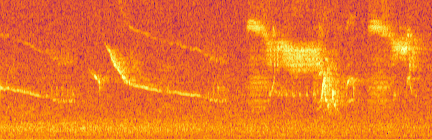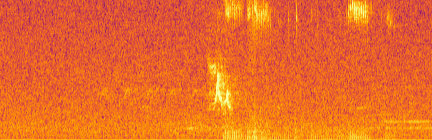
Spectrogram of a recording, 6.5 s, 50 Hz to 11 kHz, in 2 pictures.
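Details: Hummingbirds at a feeder on 18 May 2017, squabbling over it, give thin, high squeaky chips and quick downward-sliding twitters in scattered bursts, with a brief low wing hum and light outdoor background noise.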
